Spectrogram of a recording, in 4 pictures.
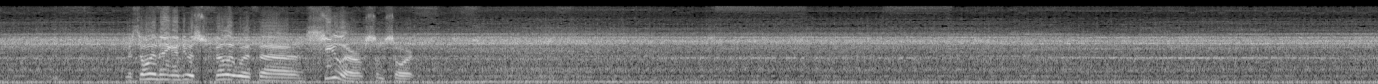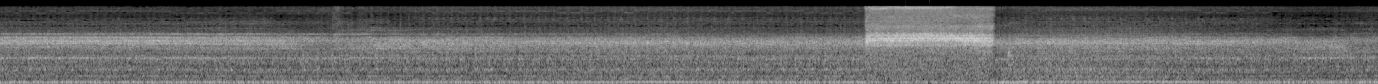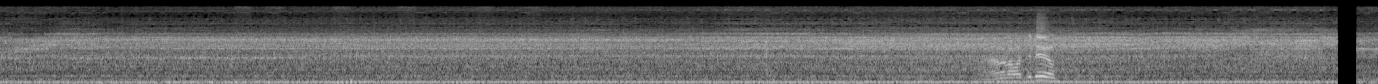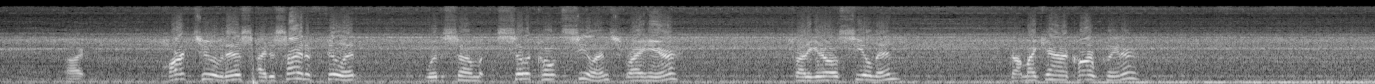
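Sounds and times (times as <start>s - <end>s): car engine idling roughly: 0.0s - 55.0s.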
